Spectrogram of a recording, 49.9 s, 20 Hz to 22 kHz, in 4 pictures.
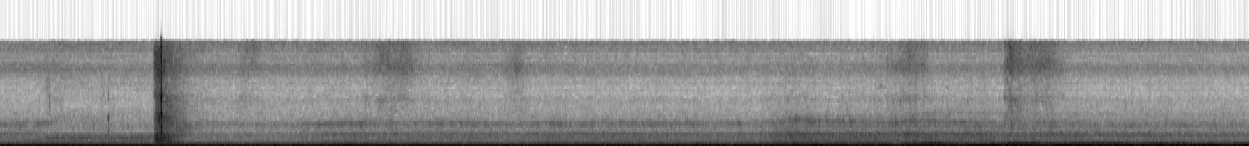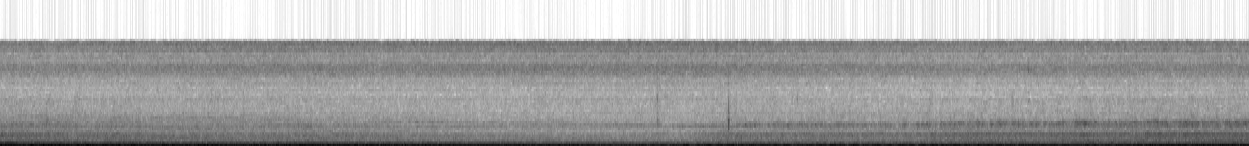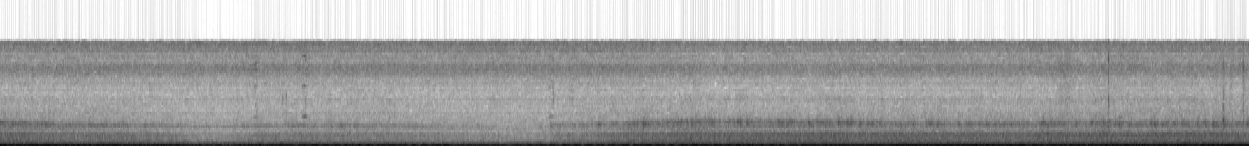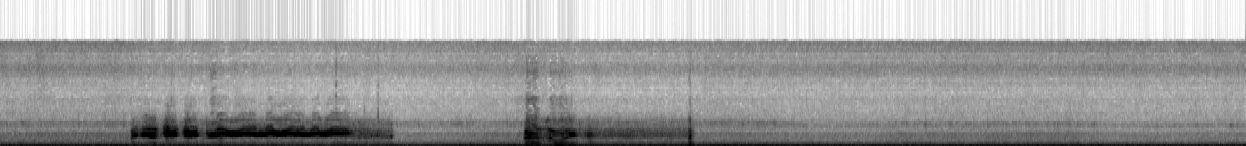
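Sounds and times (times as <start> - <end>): vehicle engine and road noise: 0.0 - 49.9.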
